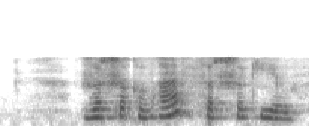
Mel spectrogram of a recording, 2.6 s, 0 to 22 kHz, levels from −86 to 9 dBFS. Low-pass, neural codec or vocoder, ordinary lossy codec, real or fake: 7.2 kHz; none; AAC, 16 kbps; real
